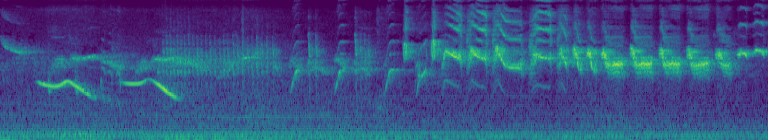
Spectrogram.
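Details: Caged Hwamei, a trained fighting bird from Hà Nội, Vietnam, opens with slurred, falling whistles, then breaks into a fast run of sharp, repeated bright notes that grows louder toward the end.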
